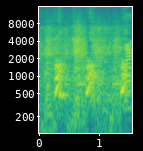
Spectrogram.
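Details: German Shepherd on evening guard duty at a farm, barking fiercely to protect his area: three loud, sharp barks about half a second apart, each a short, harsh burst.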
